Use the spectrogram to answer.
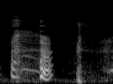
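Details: Man who has belched non-stop for months and seen dozens of doctors: two loud, voiced belches in quick succession, then a brief third burst of repeated belching.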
